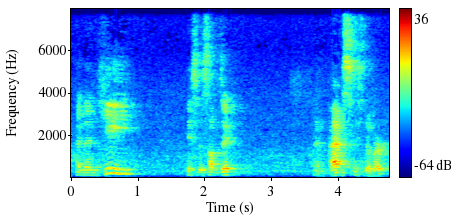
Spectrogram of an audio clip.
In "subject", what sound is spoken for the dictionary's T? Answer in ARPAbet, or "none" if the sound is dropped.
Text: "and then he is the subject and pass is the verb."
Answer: T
